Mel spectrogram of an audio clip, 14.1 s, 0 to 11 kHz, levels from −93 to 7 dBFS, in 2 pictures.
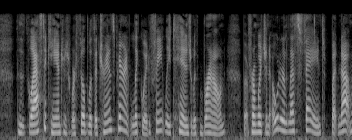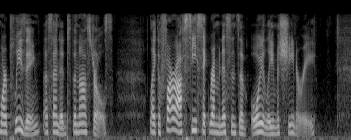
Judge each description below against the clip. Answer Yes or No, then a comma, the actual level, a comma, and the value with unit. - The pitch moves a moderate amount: Yes, average, 3.0 semitones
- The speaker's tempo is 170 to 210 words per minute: No, average, 160 wpm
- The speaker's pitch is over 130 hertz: Yes, high, 190 Hz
